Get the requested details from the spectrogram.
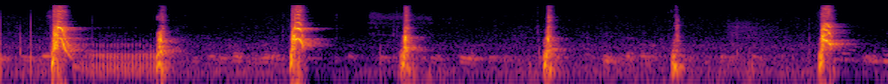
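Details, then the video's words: Seven dog barks at irregular intervals of about one to one and a half seconds; a brief rasping, buzzy stretch follows the first bark. "صوت كلاب"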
